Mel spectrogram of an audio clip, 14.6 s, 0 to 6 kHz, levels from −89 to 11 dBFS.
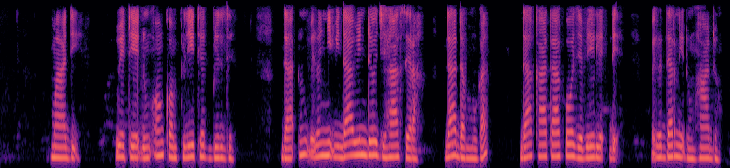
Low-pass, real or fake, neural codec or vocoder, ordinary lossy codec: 5.4 kHz; real; none; AAC, 32 kbps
